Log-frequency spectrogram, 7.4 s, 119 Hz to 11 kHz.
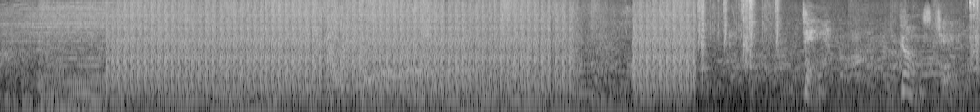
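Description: Machine gun fire from a 1993 film of Journey to the Center of the Earth rattles in a loud sustained burst, then cuts out, followed by scattered clatter and voices.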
